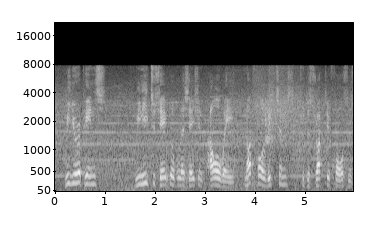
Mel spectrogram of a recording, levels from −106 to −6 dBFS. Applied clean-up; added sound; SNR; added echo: none; Subway, metro, underground; 11 dB; none.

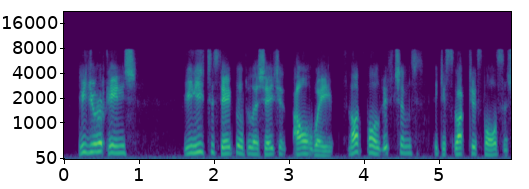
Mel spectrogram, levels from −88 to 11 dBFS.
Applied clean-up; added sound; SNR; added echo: neural diffusion model UNIVERSE++.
